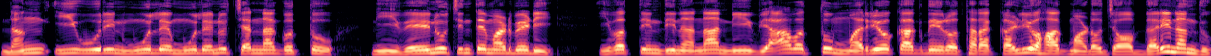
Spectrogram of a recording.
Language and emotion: Kannada, happy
